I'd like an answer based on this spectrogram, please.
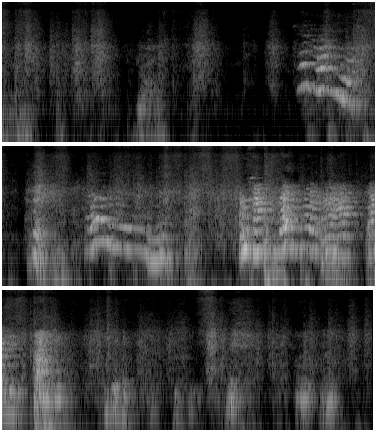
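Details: Siberian Husky giving a run of wavering, drawn-out whines and yowls that rise and fall in pitch, loudest in the middle stretch, with short yips between, and a person speaking around it indoors.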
